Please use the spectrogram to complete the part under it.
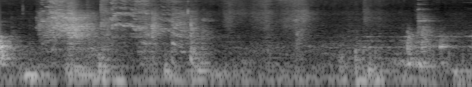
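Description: Dried red chillies dropped into hot oil for a tomato chutney, giving a crackling, spitting sizzle that flares loudly at first and then settles into a steadier, quieter frying hiss.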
